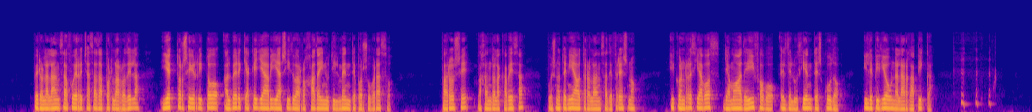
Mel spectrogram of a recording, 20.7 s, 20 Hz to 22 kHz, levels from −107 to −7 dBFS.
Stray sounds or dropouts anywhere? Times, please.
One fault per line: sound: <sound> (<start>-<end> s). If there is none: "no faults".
sound: laugh (19.0-19.9 s)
